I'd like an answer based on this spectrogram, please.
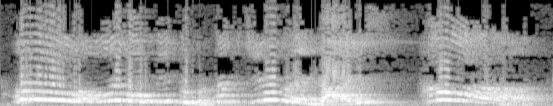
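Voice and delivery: very high, quick, amazed rush; amazed relief. Acted. Prophet to his angel guests, high amazed relief. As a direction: squeal with sudden realization.

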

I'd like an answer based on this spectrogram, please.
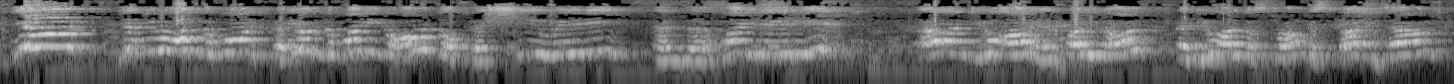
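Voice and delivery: high, sing-song mocking voice; mocking crowd. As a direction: tease him in a high taunting tone. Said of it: "they used to mock him".

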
